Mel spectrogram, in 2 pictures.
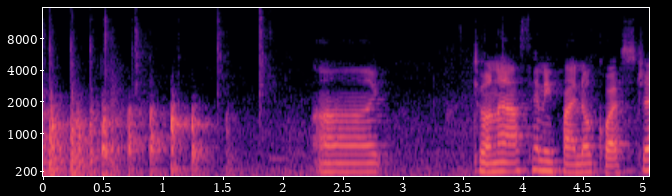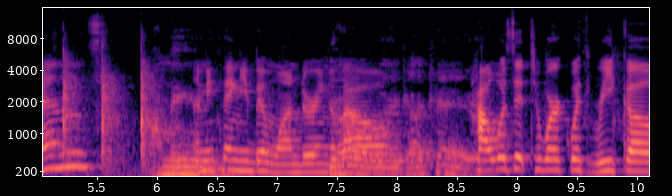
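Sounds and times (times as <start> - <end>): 
knocking on marble: 0.0 - 1.7
speech: 3.6 - 10.0.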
